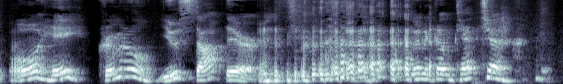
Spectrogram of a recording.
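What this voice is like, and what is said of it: Imitated Midwestern security guard accent. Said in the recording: “pretty intense Midwestern accents ... the security officers there can have an accent”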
